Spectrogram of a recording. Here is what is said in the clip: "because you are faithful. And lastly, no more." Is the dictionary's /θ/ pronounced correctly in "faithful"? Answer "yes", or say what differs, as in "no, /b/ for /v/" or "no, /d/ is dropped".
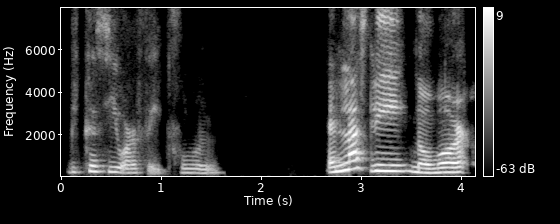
no, /t/ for /θ/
